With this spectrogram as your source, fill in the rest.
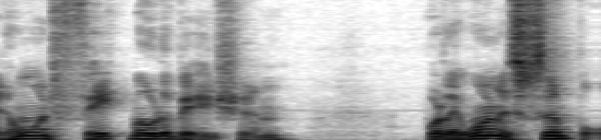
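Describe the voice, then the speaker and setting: A man speaks in a plain, everyday voice at a fairly high pitch. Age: 50s. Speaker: retired studio truck driver. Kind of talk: casual podcast monologue. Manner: candid, reflective.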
